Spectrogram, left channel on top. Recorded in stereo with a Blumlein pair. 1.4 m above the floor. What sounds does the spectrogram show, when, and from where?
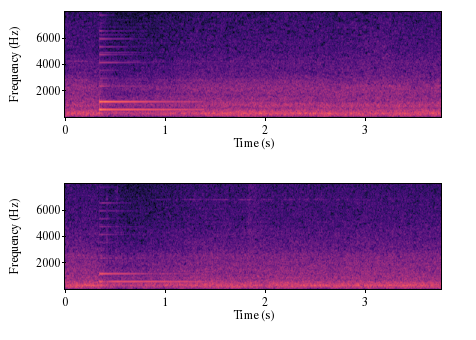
0.3 s a guitar: 20° left, 1.7 m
